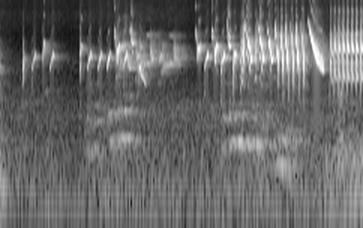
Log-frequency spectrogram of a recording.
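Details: European goldfinch singing: bright twittering song of quick repeated high notes, short chirps and downslurred whistles, building into fast buzzy trills toward the end.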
